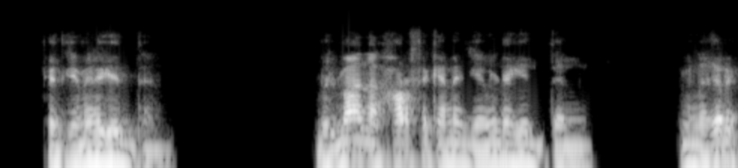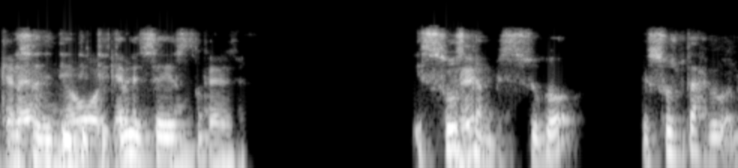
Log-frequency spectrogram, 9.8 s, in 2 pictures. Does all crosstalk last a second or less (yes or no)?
no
